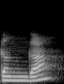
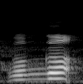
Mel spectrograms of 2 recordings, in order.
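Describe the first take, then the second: First: It is said with the nose open, normally. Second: It is said with the nose pinched shut.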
